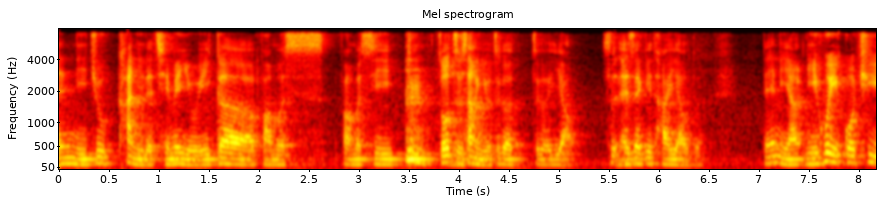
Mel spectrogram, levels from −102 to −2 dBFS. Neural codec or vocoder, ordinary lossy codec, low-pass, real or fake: none; AAC, 48 kbps; 7.2 kHz; real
